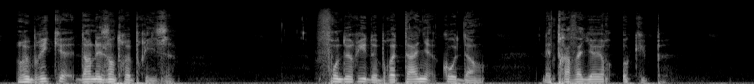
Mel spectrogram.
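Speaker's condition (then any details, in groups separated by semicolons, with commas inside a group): No condition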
